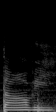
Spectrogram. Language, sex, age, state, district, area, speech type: Tamil, female, 18-30, Tamil Nadu, Mayiladuthurai, rural, read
